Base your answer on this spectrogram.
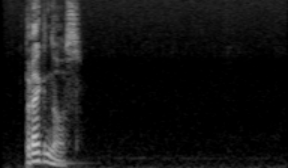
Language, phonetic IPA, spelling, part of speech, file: Russian, [prɐɡˈnos], прогноз, noun, Ru-прогноз.ogg
- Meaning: 1. forecast, projection 2. prognosis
